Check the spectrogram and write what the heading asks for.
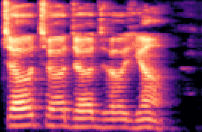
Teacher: च छ ज झ य, ये बोले जाते हैं तालु से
